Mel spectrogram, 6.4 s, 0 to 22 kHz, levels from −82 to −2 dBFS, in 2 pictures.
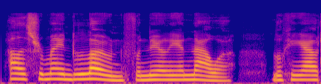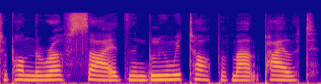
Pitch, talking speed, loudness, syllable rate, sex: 215 Hz, 175 wpm, -18 LUFS, 5.5 syllables/s, female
